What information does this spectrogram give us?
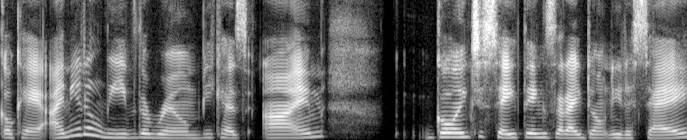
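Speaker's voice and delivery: usual speaking voice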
